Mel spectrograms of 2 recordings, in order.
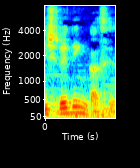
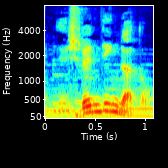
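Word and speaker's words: Schrödinger: うん、今回の配信の中で波動方程式を構築されたエルヴィン・シュレディンガー先生のことをシュレンディンガーと番組内で発音しております。これが誤りですので訂正いたします。正しくはシュレディンガー先生です。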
